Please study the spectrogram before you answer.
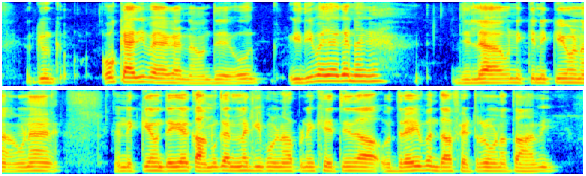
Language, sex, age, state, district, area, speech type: Dogri, male, 18-30, Jammu and Kashmir, Samba, rural, spontaneous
